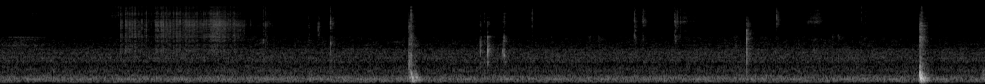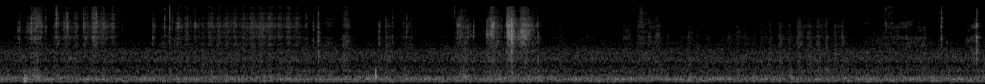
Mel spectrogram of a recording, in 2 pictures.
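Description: Small resin diamond-painting drills rattling and sliding in a plastic sorting tray as it is handled, in three short spells, with a few sharp taps, the loudest about nine seconds in, over a faint steady hum.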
